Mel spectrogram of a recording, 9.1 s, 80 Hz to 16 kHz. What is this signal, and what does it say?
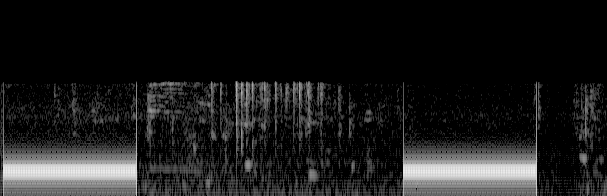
Ringback tone (North America), 440 + 480 Hz.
